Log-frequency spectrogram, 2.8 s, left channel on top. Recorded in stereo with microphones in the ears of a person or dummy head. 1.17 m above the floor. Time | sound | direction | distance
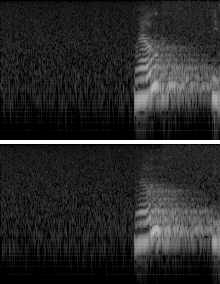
1.7 | a woman speaking | 60° left (ahead or behind) | 0.8 m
